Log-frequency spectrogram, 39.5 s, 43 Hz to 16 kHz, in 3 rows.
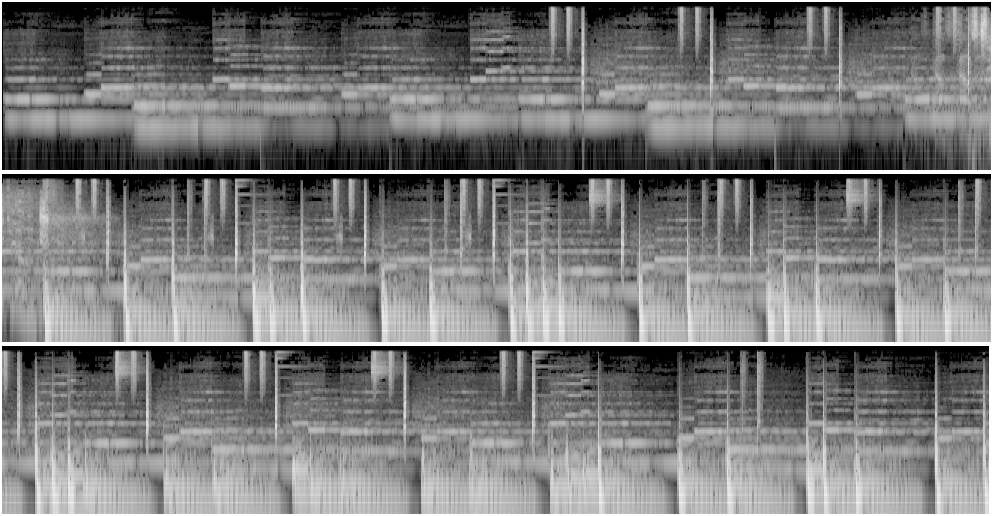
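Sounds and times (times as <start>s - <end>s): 
tribal music at 140 bpm in C minor: 12.4s - 39.5s.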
